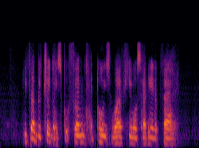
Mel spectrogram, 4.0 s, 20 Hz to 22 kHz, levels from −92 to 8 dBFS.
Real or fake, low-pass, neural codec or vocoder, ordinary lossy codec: fake; none; codec, 16 kHz, 1 kbps, FreqCodec, smaller model; none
